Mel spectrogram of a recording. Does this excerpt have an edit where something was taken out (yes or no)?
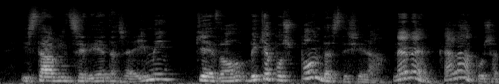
no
